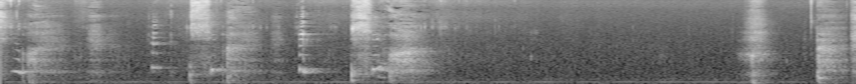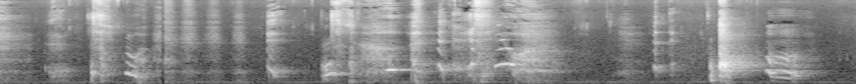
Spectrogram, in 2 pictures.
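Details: Several sharp sneezes with quick inhaled build-ups and pauses between them, in someone who thought they were getting over a cold but can't go two minutes without sneezing; repeated sneezing.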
